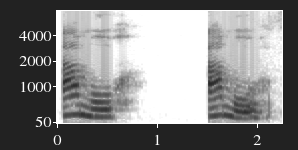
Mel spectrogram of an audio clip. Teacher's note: let me see what else ah this one is not nasal this m is an exception it doesn't nasalize the first a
